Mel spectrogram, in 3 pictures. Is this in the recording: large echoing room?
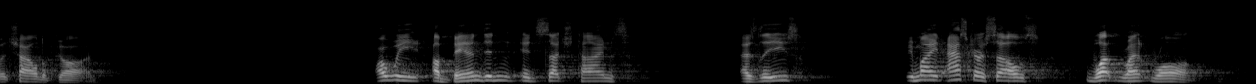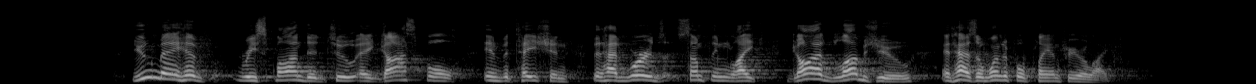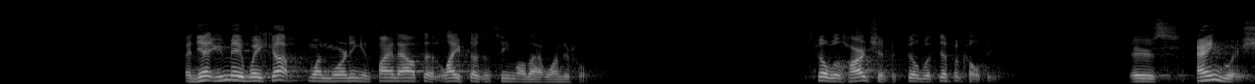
yes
